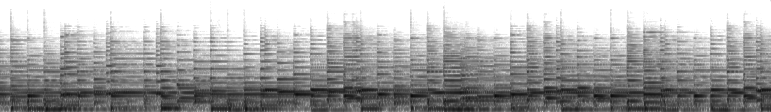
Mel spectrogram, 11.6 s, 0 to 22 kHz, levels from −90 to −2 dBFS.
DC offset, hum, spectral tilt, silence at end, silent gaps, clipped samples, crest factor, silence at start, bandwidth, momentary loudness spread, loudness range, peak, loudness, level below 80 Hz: under 0.1%; none; -7 dB/octave; 0 s; none; under 0.1%; 14 dB; 0 s; 9 kHz; 4 LU; 2 LU; -2 dBFS; -16 LUFS; -28 dBFS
